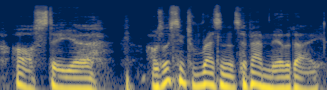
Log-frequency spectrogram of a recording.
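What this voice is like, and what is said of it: Disguised voice with an accent. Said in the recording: “I can tell by the accent ... disguising ... voice”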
